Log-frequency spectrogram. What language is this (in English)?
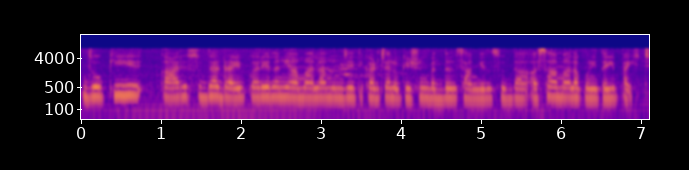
Marathi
